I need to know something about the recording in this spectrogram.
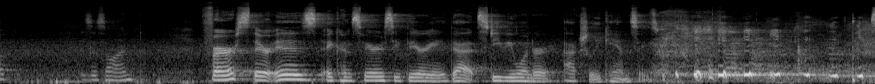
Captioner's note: laughing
